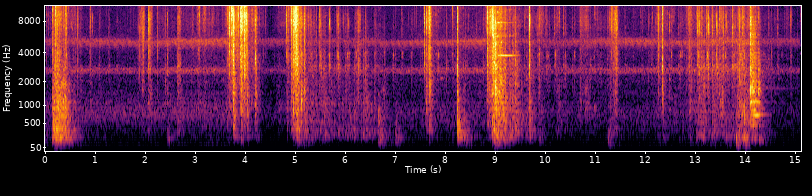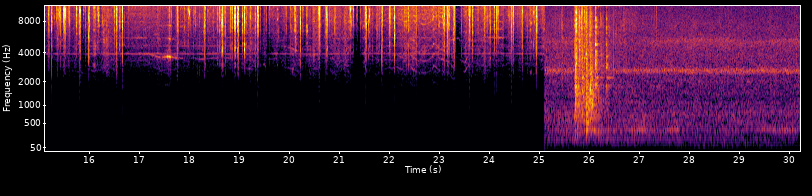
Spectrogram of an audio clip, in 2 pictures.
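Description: Sped-up sound of rotted plywood being pried off a steel trailer frame with a pry bar: a rapid run of cracks, knocks and scrapes of wood and metal. About fifteen seconds in, the knocking gives way to some ten seconds of only a high hiss, and then the knocks return.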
